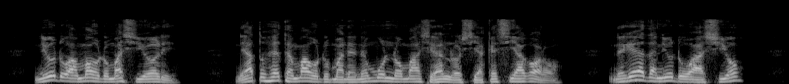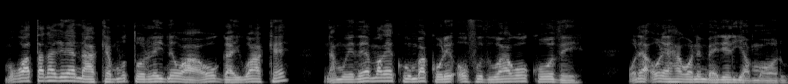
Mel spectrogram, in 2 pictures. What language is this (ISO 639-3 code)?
kik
